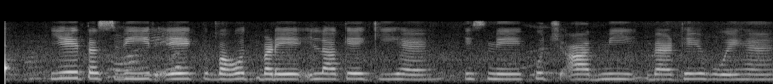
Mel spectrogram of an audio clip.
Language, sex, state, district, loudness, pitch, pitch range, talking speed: Hindi, female, Haryana, Rohtak, -22 LUFS, 250 Hz, 240-260 Hz, 110 wpm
